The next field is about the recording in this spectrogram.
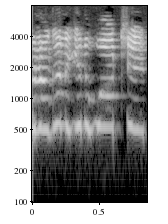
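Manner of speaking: very high, loud, frantic panicked squawk. Retelling waiting for the stream when YouTube failed, imitating Shelby panicking. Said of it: "that's what he sounds like when he's panicked".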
